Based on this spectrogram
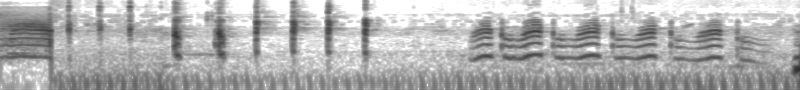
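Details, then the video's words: Indian ringneck parrot imitating words: a loud opening syllable, a string of sharp clicks, then five or six wavering, nasal speech-like syllables repeated quickly, with a faint low hum behind. "The Talking Ringneck Parrot"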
